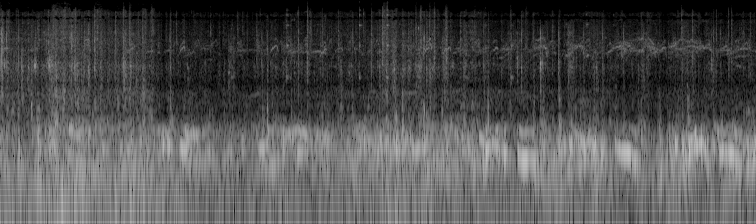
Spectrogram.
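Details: Breeding pigeons at mealtime, a loft full of overlapping low cooing, many birds calling at once, with faint high chirps and scattered clicks and taps throughout.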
